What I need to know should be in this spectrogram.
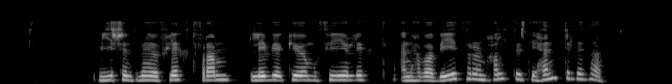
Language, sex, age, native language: Icelandic, female, 40-49, Icelandic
